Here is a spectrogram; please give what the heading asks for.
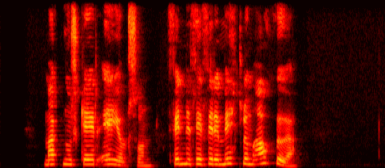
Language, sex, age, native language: Icelandic, female, 40-49, Icelandic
